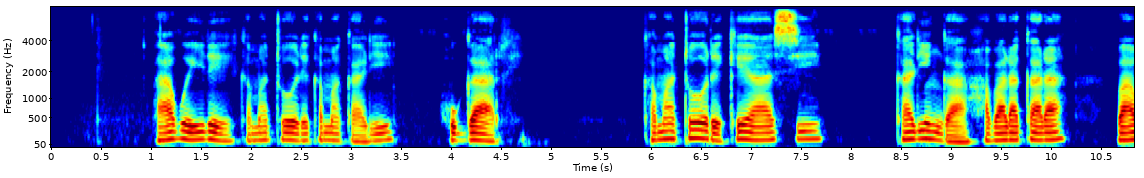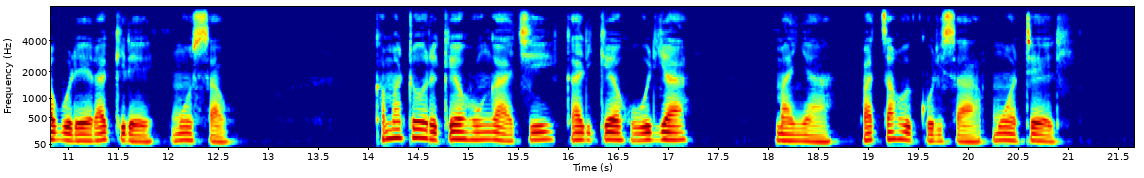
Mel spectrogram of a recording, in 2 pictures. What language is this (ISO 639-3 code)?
myx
